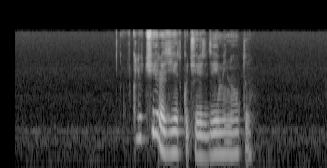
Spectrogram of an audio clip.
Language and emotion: Russian, sad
